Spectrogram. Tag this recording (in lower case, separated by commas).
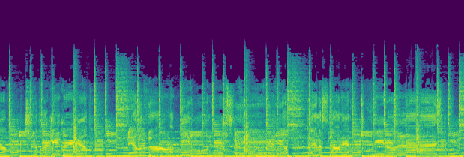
electronic music, dubstep, music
